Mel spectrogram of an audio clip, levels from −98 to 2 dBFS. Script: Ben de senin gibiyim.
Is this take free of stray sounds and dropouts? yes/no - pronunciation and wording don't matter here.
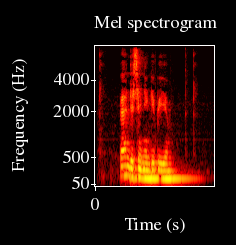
yes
